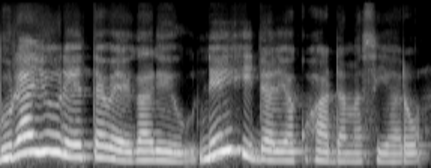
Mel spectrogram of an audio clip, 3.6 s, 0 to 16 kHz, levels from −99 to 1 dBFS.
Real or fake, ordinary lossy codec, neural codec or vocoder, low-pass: fake; none; codec, 44.1 kHz, 7.8 kbps, DAC; 14.4 kHz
